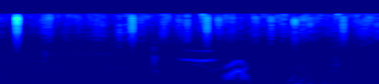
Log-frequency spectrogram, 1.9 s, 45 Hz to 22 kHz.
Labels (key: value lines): label: biophony, cascading saw
recorder: SoundTrap 600 or HydroMoth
